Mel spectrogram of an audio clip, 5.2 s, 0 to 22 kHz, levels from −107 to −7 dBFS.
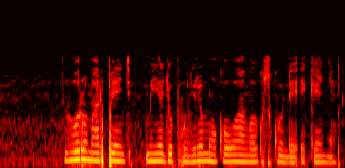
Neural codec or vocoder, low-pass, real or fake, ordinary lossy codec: codec, 16 kHz, 16 kbps, FreqCodec, larger model; 5.4 kHz; fake; none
